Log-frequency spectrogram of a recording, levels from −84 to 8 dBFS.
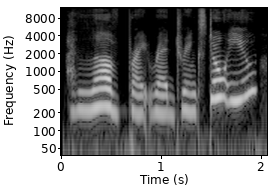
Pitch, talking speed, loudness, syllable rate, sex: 260 Hz, 205 wpm, -18 LUFS, 3.9 syllables/s, female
